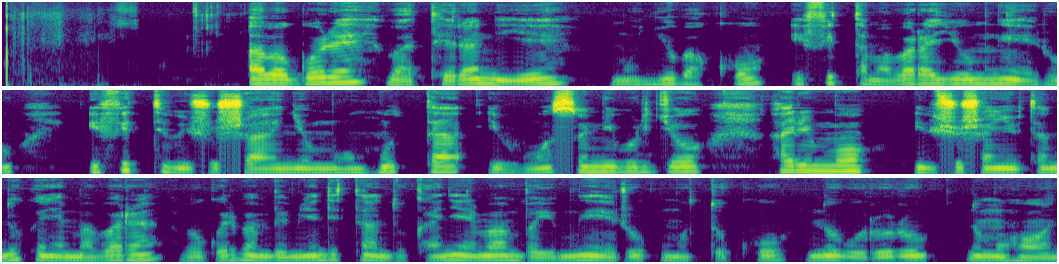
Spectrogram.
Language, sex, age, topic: Kinyarwanda, female, 18-24, health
